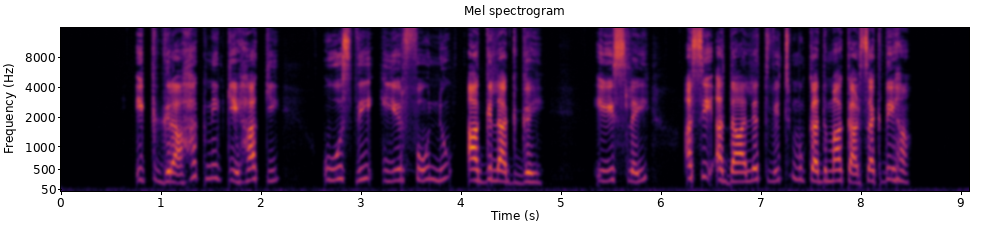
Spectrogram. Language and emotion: Punjabi, fearful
